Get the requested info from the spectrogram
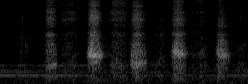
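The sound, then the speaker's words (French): A voice imitates the saw of lumberjacks at work near a wooden cabin in a forest clearing, with six rhythmic, breathy rasping strokes in quick back-and-forth succession. A faint steady hum runs underneath. “Et vous entendez justement, non loin de cette cabane en bois... le bruit d'une scie.”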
